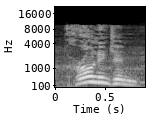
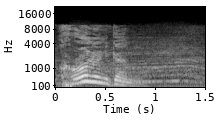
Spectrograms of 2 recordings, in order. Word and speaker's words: Groningen: We got the quarterfinal A here in Groningen, Netherlands, at the Real 80 Model Car Club.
